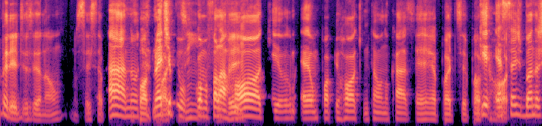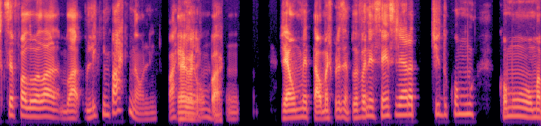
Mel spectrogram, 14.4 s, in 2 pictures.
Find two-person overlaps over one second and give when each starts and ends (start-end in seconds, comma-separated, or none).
1.4-3.3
